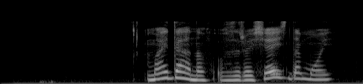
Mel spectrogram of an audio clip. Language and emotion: Russian, positive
